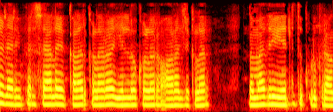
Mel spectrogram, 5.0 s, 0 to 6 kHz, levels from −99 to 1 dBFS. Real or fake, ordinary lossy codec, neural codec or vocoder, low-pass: real; AAC, 24 kbps; none; 5.4 kHz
